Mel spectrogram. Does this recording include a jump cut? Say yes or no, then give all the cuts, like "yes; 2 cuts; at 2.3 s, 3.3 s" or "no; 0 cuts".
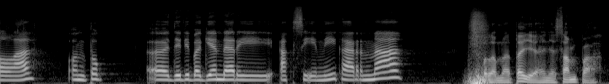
yes; 1 cut; at 4.7 s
